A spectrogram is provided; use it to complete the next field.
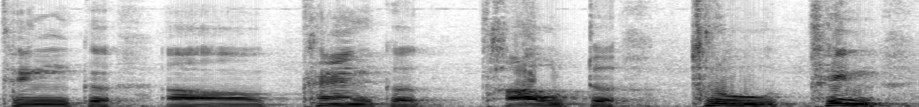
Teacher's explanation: हमारा टंग हमारा जीभ दोनों दांतों के फ्रंट टीथ के बीच में आता है और टिप ऑफ द टंग खास करके थोड़ा सा बाहर भी रहता है दांत से और वहां पर हवा को रोक झटके में हम ध्वनि को उत्पन्न करते हैं।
